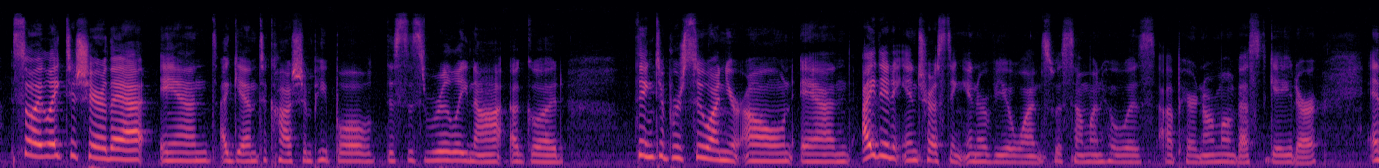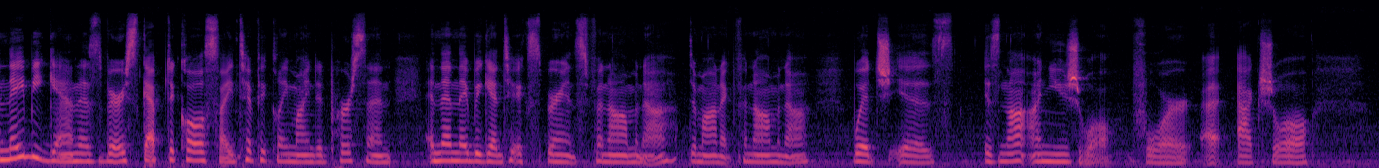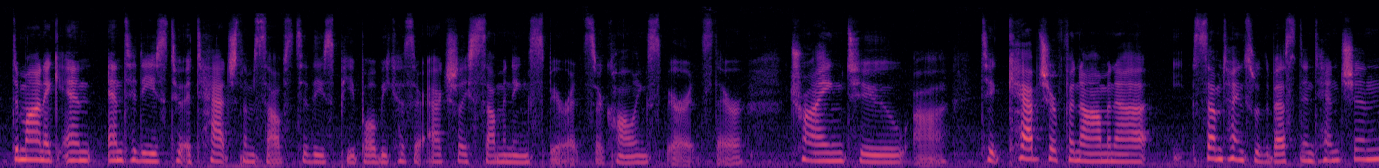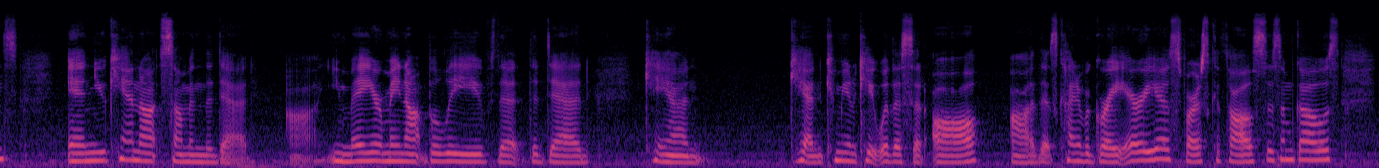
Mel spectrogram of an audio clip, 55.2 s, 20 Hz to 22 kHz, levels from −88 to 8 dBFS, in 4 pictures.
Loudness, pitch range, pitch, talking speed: -33 LUFS, 165-200 Hz, 180 Hz, 140 wpm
